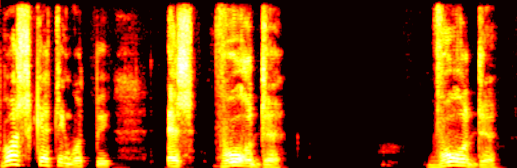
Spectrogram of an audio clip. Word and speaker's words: Wurde: To make that sound distinction between Würde for would and Wurde for was getting, was becoming, was getting. So, mm. ah, it was mm. getting dark. Es, es wurde.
